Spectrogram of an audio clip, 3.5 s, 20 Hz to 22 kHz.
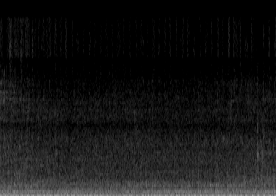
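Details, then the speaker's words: TVS Apache RTR 160 BS6 after timing chain replacement (chain adjuster was at its limit, noisy at idle): even low thump at steady idle, no ticking or chain slap; normal healthy idle. "देखिए भाई साहब सारा काम करने के बाद engine का आवाज कुछ इस तरीके से है यह देखिए कंप्लीट बेजोड़ साउंड आया भाई है ना"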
